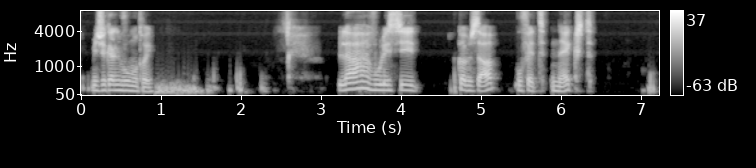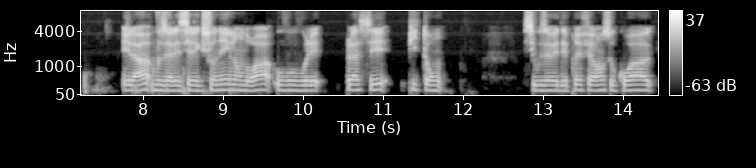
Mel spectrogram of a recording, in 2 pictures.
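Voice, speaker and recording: A man's voice: medium pitch, no echo. A man talking through a casual computer tutorial from his desk, chatty and hesitant, often stopping and starting again. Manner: hesitant, many restarts and fillers, chatty. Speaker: tutorial maker. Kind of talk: casual screen-recorded software tutorial.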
